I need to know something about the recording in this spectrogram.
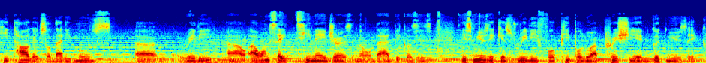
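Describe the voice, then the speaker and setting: A man's voice: low-pitched, fairly even intonation, unhurried. A man giving a casual interview comment. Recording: loud music over the voice.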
